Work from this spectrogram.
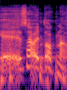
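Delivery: put-on Russian accent. Joking about a caller from Russia who is asked about the accent, reply in a put-on Russian accent. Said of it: "calling me from Russia with a Russian accent".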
